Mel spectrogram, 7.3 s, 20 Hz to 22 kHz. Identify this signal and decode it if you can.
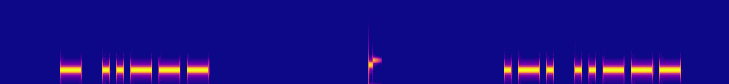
Morse code, heard as a keyed tone, about 17 wpm, 700 Hz. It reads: T 2 R 2
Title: Single-Letter Single-Number 17wpm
